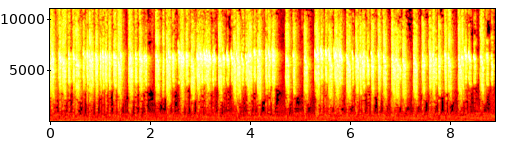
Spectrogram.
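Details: Flowerpecker of genus Dicaeum giving fighting song used as training and lure audio: sustained stream of piercing high ticks and trills over nine seconds, pausing briefly around the middle.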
